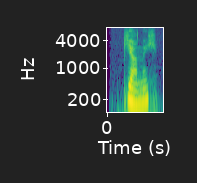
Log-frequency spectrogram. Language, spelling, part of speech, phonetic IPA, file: Russian, пьяный, adjective / noun, [ˈp⁽ʲ⁾janɨj], Ru-пьяный.ogg
- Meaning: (adjective) 1. drunk 2. related to foods with alcoholic drinks; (noun) drunk person, drunk, drunkard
